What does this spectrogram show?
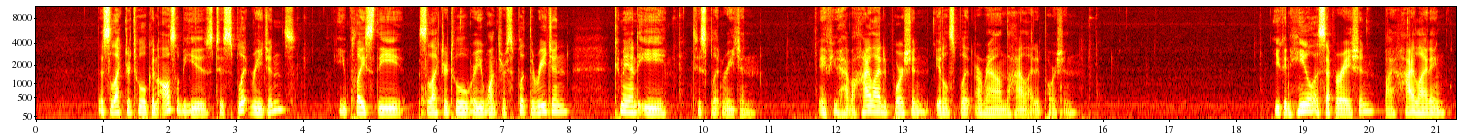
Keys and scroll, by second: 4.0 t, 9.5 super+e, 11.5 super+z, 15.7 super+e.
